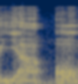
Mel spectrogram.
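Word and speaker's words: YHWH: You will hear the more ancient pronunciation of Yao with the silent hey.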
